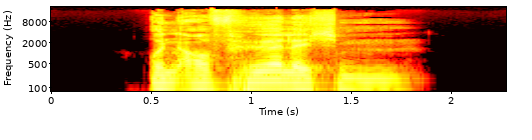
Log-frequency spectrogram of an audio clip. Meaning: strong dative masculine/neuter singular of unaufhörlich
- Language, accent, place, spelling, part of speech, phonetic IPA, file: German, Germany, Berlin, unaufhörlichem, adjective, [ʊnʔaʊ̯fˈhøːɐ̯lɪçm̩], De-unaufhörlichem.ogg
